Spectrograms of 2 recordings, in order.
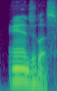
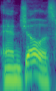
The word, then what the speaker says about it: Angelus: Well, going back at it with Marsters playing Spike, he calls Angel Angelus, right, instead of Angelus, which is how it's pronounced in just about every other episode.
